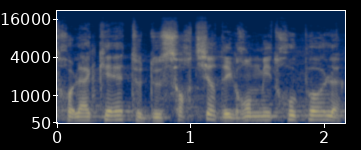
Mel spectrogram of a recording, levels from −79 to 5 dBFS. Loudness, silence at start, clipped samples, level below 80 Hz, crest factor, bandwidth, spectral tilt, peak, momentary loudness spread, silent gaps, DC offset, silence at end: -24 LUFS; 0 s; under 0.1%; -82 dBFS; 18 dB; 19 kHz; -2.5 dB/octave; -8 dBFS; 6 LU; none; under 0.1%; 0 s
